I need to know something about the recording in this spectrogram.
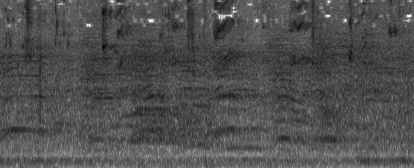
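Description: Live basketball arena sound: a basketball being dribbled on the hardwood court over a steady crowd hum with scattered voices and short sharp squeaks and ticks from the court.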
